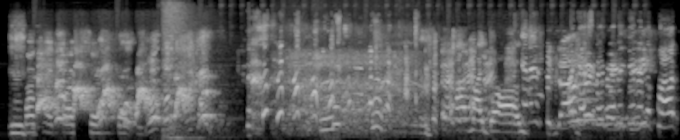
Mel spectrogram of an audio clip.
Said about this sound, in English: I guess that's a new podcast interruption. We haven't had dogs barking before. It's reality. This is what happens.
